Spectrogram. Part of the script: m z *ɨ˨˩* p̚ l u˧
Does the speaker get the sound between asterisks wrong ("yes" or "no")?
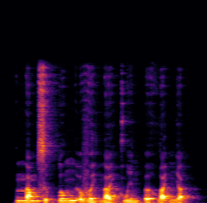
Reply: no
